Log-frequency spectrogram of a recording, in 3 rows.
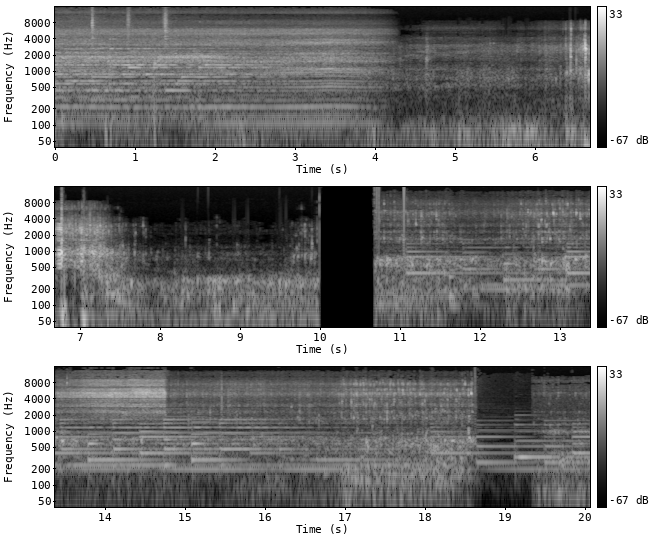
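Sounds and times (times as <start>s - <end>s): background music: 0.0s - 3.6s, 11.1s - 20.0s
loud splash into water: 6.4s - 7.8s
bubbling: 6.6s - 10.0s, 10.7s - 14.2s, 15.2s - 18.7s
muffled underwater rumble: 15.0s - 18.7s.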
